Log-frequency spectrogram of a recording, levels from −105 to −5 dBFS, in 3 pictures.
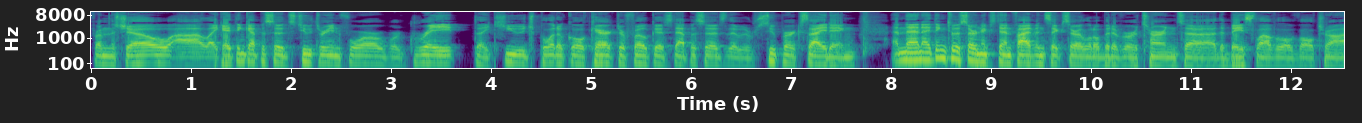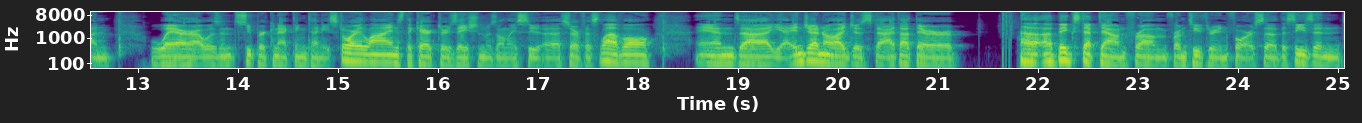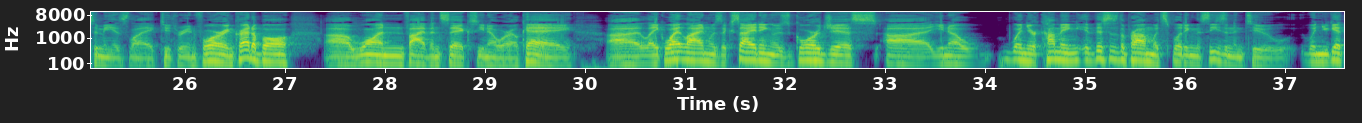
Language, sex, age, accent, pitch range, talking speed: English, male, 20-39, American, 95-115 Hz, 215 wpm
